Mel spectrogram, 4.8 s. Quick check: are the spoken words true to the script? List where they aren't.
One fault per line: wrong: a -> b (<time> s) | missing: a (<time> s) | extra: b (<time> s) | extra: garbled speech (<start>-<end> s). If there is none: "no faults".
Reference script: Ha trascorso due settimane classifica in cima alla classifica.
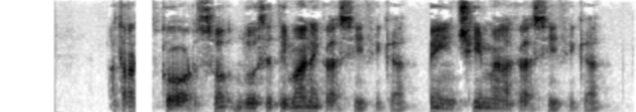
no faults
